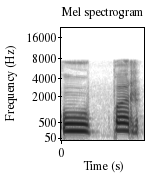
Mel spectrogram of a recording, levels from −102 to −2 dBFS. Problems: none marked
